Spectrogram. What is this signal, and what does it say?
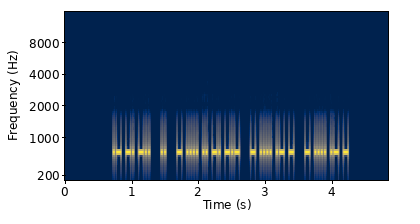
Morse code, heard as a keyed tone, about 50 wpm, 700 Hz. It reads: AND I THINK THAT THAT
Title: Sets of 5 Words Encore 50wpm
